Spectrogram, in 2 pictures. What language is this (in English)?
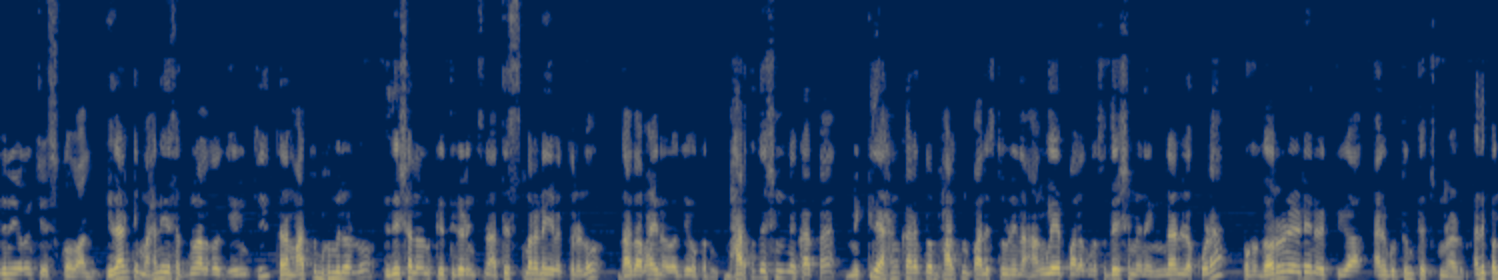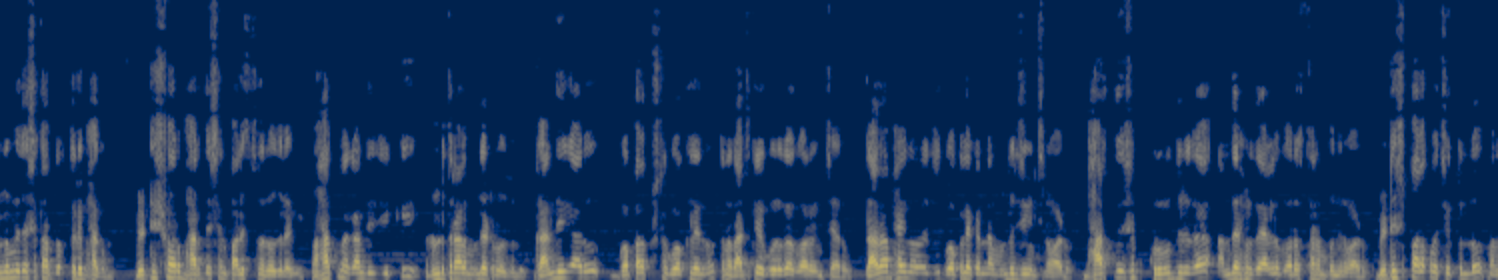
Telugu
